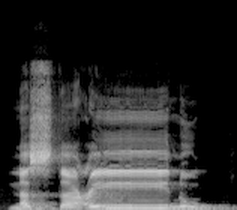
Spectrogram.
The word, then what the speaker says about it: نستعين: নাস্তাঈন, আইনকে ভালো করে উচ্চারণ করতে হবে।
